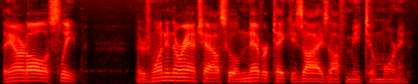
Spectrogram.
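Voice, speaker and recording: A man's voice: fairly low pitch, fairly even intonation, normal speed, lightly acted. A man voicing a bold young outlaw who talks in an easy, teasing way. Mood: low, urgent.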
